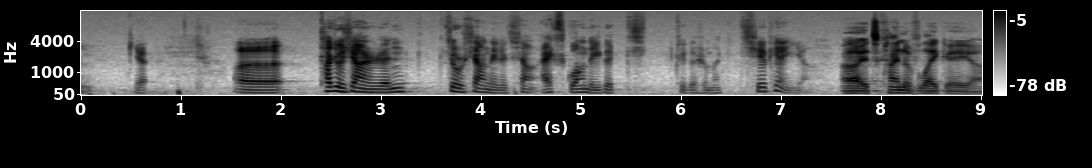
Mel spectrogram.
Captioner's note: speaking in Chinese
